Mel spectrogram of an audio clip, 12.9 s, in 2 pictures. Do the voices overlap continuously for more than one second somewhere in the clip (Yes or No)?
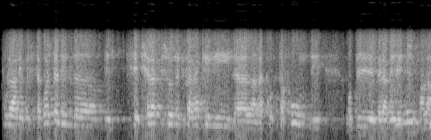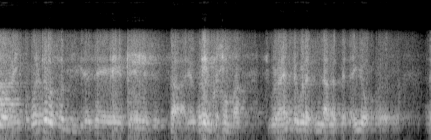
Yes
